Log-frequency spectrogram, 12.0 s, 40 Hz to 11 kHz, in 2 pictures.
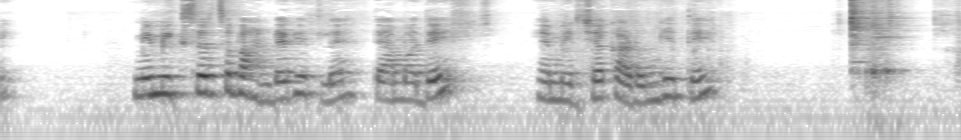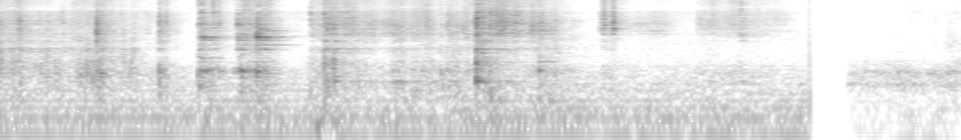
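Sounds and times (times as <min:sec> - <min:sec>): chillies tapping in metal jar: 0:05.2 - 0:09.6.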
